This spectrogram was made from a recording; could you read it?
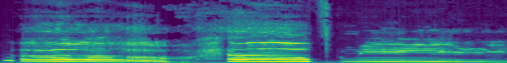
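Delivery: high wail, me drawn out. Game master voicing a voice heard off the path, in a moaning wail. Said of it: "you hear a bit of a moaning wail".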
